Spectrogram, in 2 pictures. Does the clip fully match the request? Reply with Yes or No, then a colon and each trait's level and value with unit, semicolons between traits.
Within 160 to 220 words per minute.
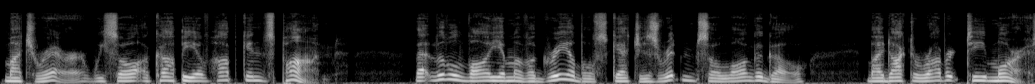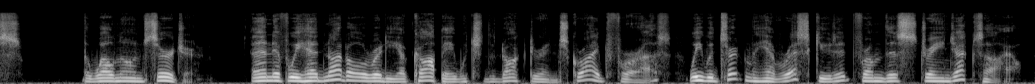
No: average, 150 wpm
